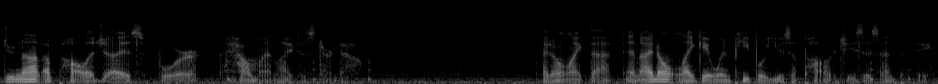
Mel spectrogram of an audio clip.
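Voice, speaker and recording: Man acting a prickly tsundere guy, very low voice, heavy fry, halting, stern but caring, intimate roleplay, muffled recording. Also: very animated, whispered, exaggerated voice. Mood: exasperated, earnest. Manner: halting, stern yet caring, often dropping to a hush. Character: guarded, prickly tsundere young man nursing a sick friend. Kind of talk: intimate audio roleplay to the listener.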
